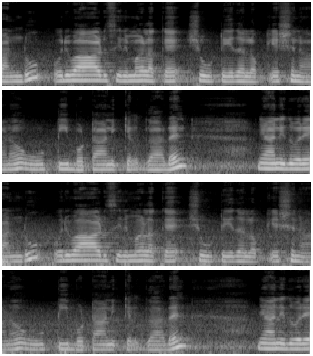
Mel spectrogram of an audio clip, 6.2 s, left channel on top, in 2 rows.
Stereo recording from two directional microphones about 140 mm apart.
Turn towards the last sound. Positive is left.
turn(degrees=15)  # may be behind; listen again after turning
